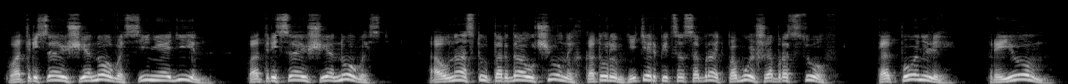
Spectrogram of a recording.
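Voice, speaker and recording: Male reader as a snappy radio caller, raised voice, dark timbre. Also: a little high, very animated, husky, voice pushed up, exaggerated voice. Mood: brisk. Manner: brisk radio calls.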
